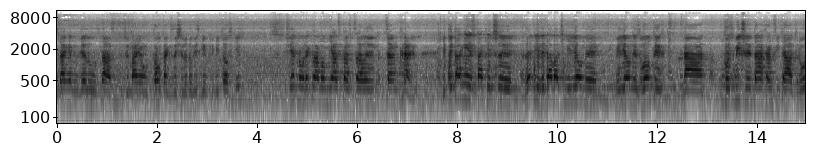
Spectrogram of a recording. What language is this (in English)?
Polish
